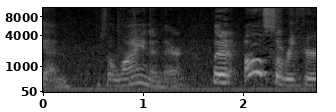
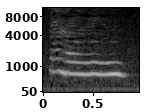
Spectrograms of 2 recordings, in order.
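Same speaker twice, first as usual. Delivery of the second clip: squeaky high mouse hello; very high, loud squeak; as high as possible; 14 dB louder than usual. Shown as a demonstration. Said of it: "as high as we can".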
